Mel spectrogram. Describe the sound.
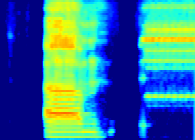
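A telephone starts ringing with a steady, bright electronic tone that continues to the end, just after a short burst of a man's voice. The ring is clear.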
